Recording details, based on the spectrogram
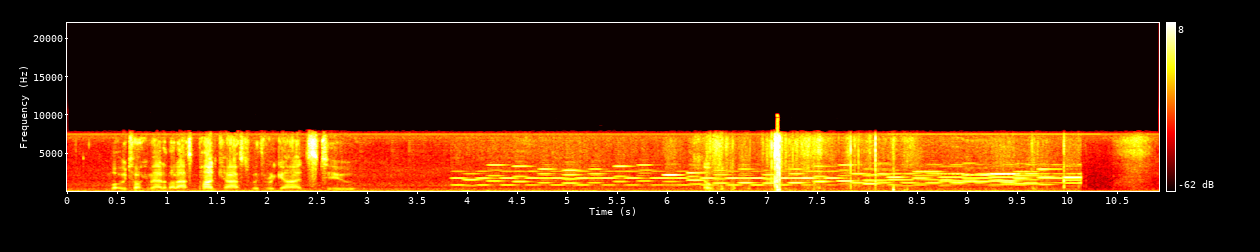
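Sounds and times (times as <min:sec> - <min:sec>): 
speech: 0:00.4 - 0:03.1, 0:06.4 - 0:07.1
phone electronic ringtone with an incoming call: 0:03.8 - 0:10.2.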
